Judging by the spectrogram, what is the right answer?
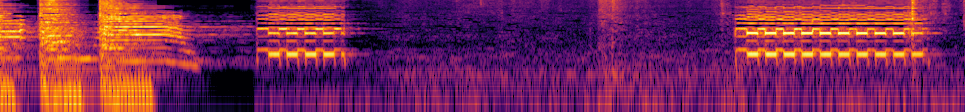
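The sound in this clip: Telephone ringing: two bursts of loud, rapidly pulsing electronic ring tones, each lasting about a second, with a brief loud tonal sound before the first ring.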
